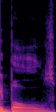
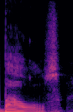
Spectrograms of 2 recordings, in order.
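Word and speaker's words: Bowles: Parker bowels bows bowels they say bows but it's spelled bowels so I'm just going to go with bowels so Camila bowels and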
